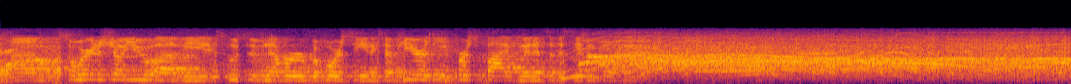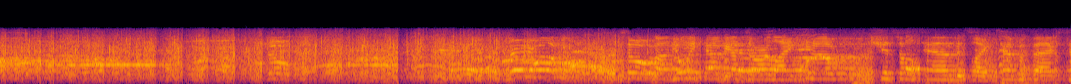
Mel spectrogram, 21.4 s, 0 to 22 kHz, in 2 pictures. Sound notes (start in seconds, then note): 7.6 cheers, applauds; 14.7 applauds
